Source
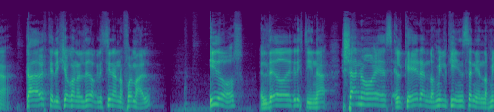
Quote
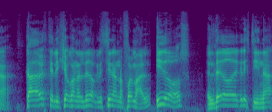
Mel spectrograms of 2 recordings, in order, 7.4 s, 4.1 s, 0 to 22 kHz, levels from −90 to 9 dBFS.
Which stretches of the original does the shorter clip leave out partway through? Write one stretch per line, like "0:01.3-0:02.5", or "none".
0:02.2-0:03.0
